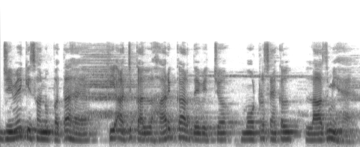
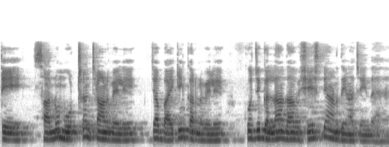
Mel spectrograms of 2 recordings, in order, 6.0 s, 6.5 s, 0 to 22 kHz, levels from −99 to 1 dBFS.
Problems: none marked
